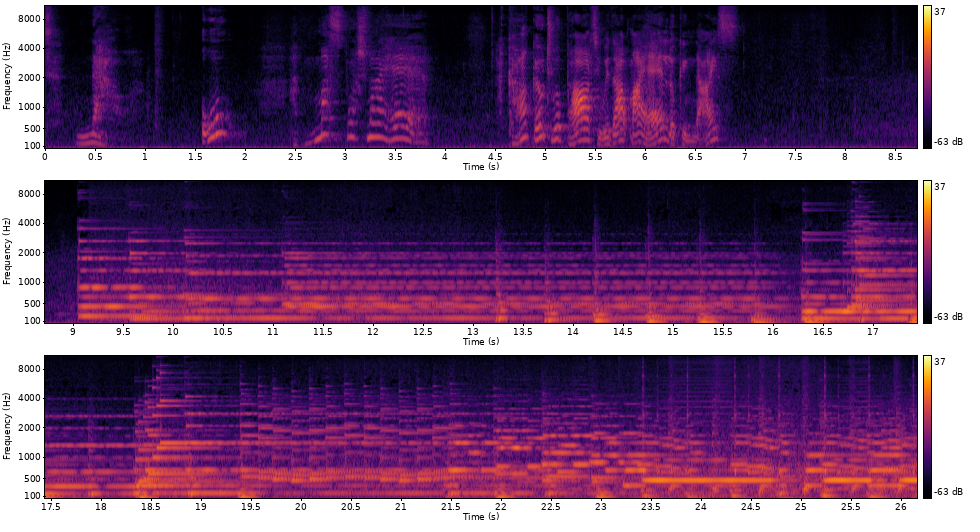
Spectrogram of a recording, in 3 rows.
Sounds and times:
Speech: 1.6s - 1.9s, 2.6s - 3.9s, 4.5s - 7.0s
Music: 9.1s - 26.1s.

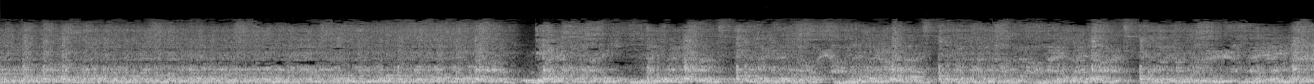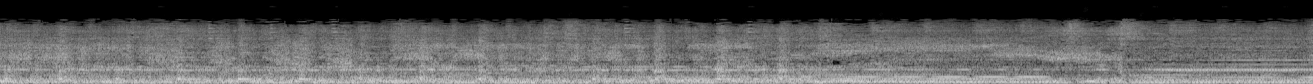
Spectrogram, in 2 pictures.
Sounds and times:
Music: 0.0s - 26.2s.

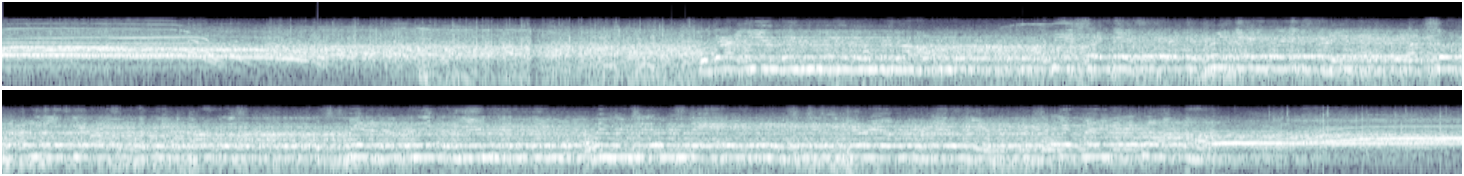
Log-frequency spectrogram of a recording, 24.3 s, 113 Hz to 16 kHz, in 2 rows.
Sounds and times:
Male speech, man speaking: 5.8s - 8.0s, 8.6s - 22.4s
Narration, monologue: 5.8s - 22.4s.

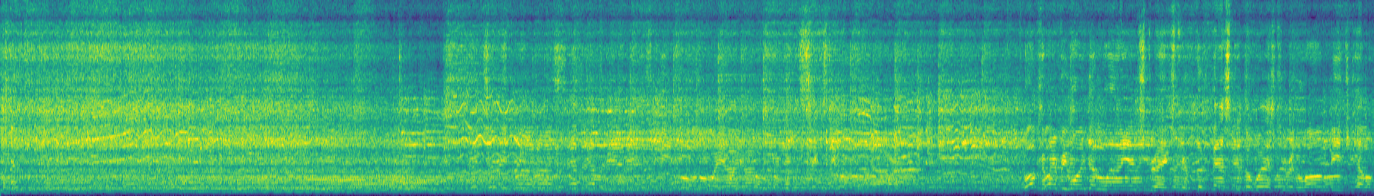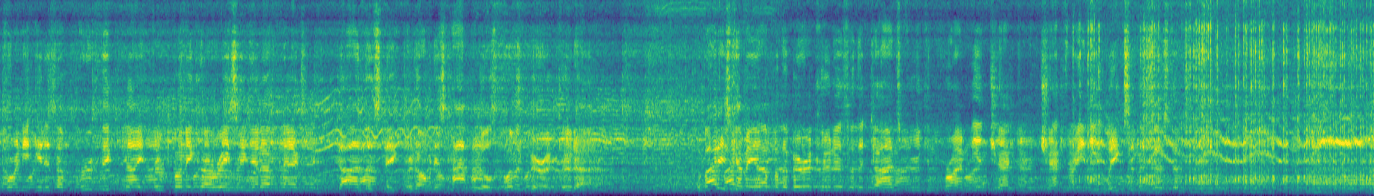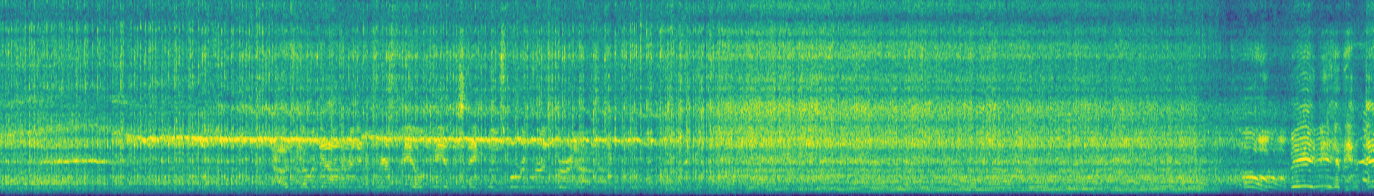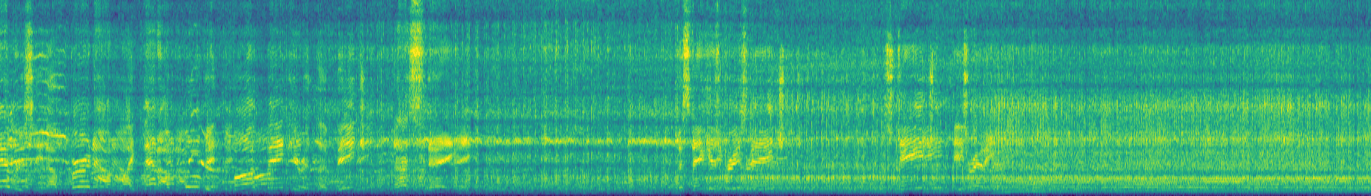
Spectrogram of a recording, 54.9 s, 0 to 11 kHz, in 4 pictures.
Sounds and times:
Speech: 4.6s - 9.2s, 10.2s - 19.8s, 20.8s - 25.6s, 30.2s - 33.5s, 39.9s - 46.0s, 48.0s - 49.1s, 50.1s - 51.3s.

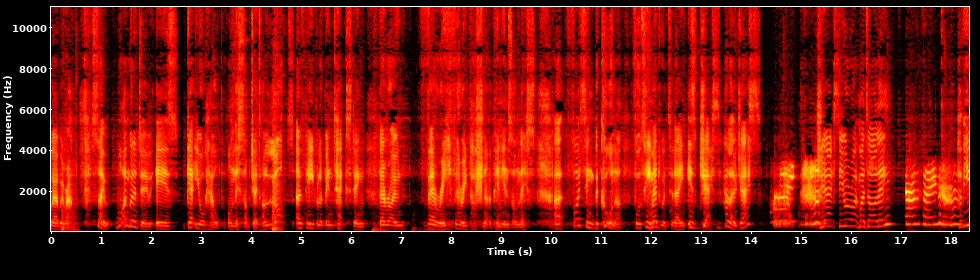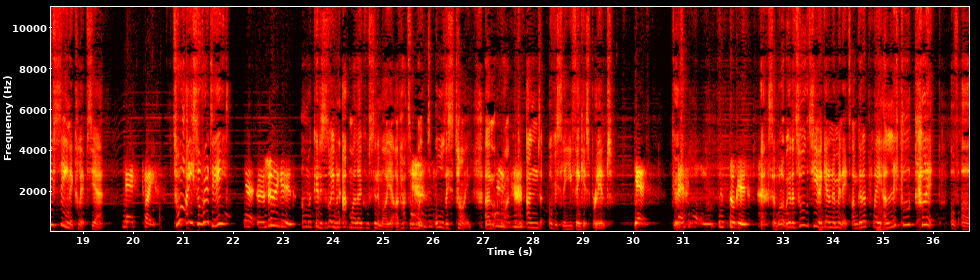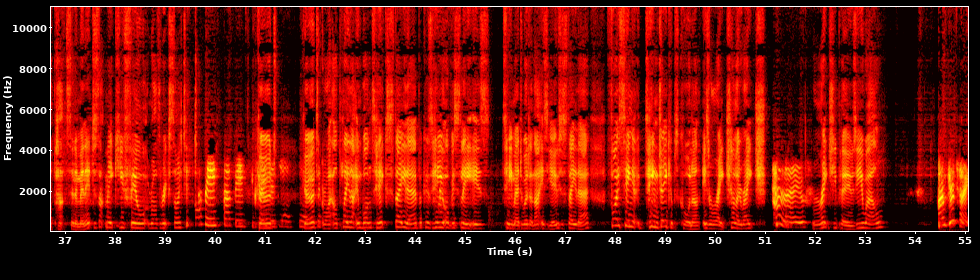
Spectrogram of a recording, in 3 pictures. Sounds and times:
Speech: 0.0s - 19.4s, 20.8s - 29.6s.

